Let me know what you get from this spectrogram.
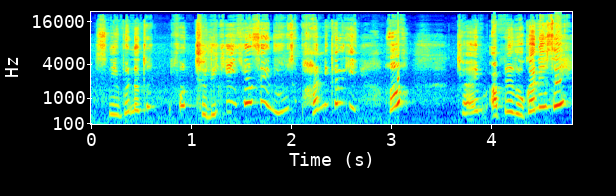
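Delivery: very high, loud shrill outburst; furious mother. Acted. Payal shouting at Poonam for not stopping Sonam, very high and loud. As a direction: blast him for letting her go.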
